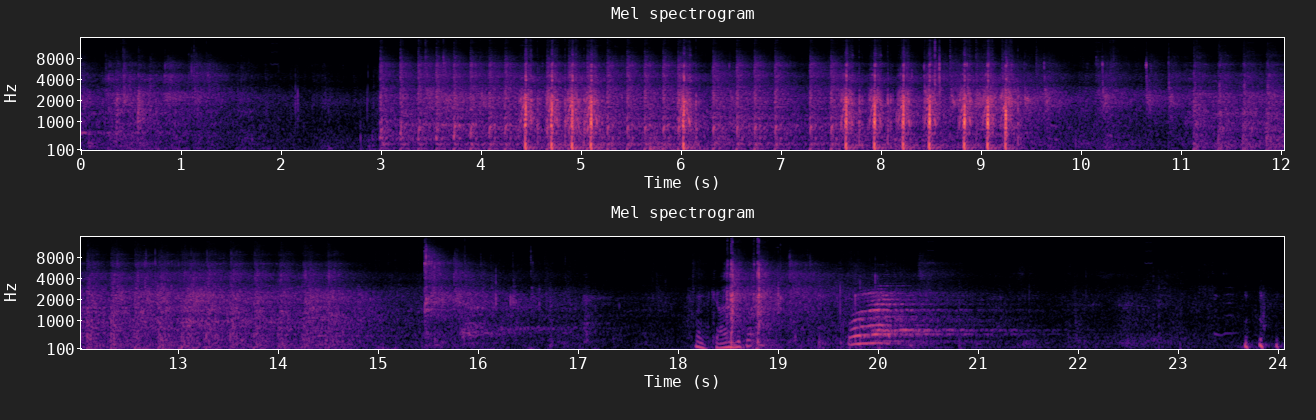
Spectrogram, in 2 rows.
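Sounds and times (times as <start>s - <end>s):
airsoft guns firing automatic: 2.9s - 9.9s, 10.8s - 16.9s
loud sharp cracks: 3.0s - 9.8s, 10.6s - 16.4s.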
